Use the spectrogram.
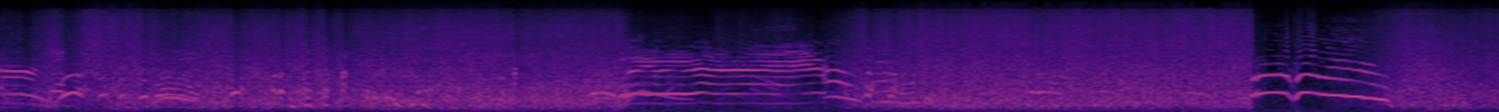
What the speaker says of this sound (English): head for the biggest waves we could find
